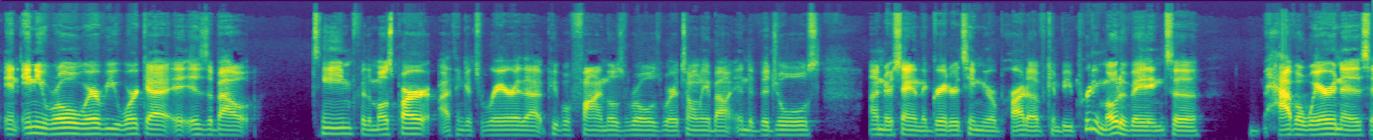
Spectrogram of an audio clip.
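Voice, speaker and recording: A man's voice: on the low side, no room sound. Man hosting, dry close sound. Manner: affirming, encouraging. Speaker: podcast host, interviewer. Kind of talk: casual interview hosting.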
